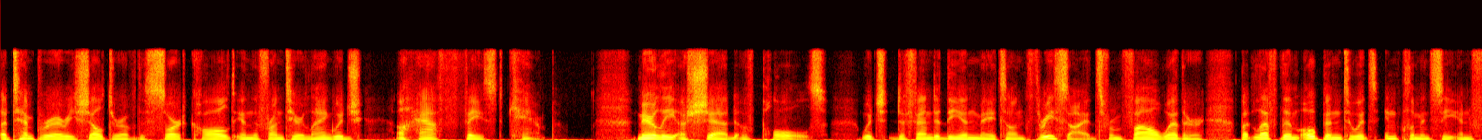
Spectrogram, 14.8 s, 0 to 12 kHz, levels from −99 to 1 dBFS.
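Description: Nothing here counts as a fault: the speech comes over wideband G.722 telephone coding at what sounds like 48 kbit/s, with the usual top end stopping around 7.7 kHz.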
